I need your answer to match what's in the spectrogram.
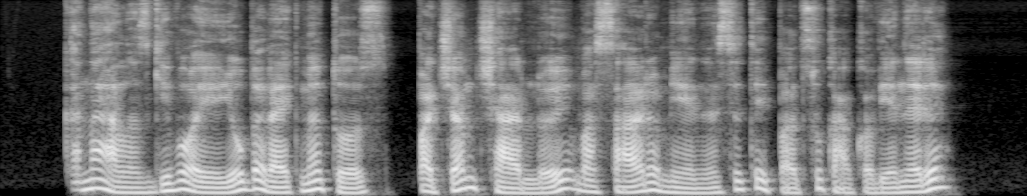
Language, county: Lithuanian, Klaipėda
